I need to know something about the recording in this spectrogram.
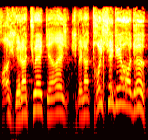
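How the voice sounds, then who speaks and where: An actor voicing a brash, excitable schoolboy in a cartoon, with a whiny, slangy way of talking. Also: mid-range voice, moderate pace, loud music behind the voice. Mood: indignant. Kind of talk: animated cartoon dialogue.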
